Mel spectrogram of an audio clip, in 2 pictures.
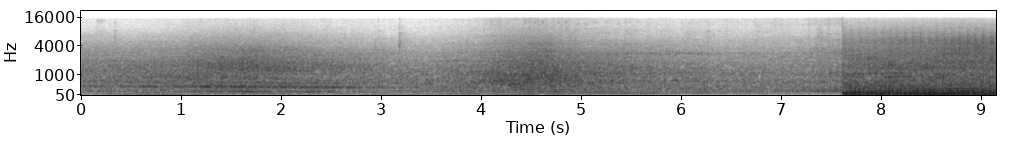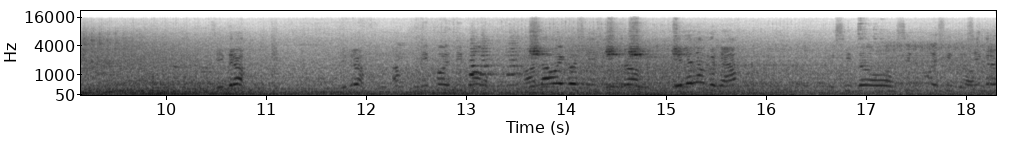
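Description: Roadside traffic: vehicles passing on a street, the noise swelling and fading twice. About seven and a half seconds in, the sound jumps to a louder, steady traffic rumble with people's voices over it.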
